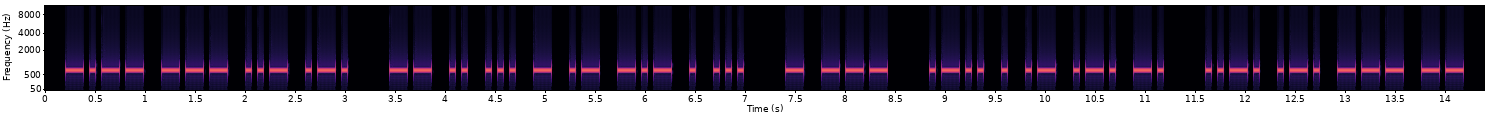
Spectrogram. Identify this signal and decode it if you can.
Morse code, heard as a keyed tone, about 20 wpm, 700 Hz. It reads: YOUR MISTAKES TO LEARN FROM
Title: Difficult Sentences with Hints - 20wpm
